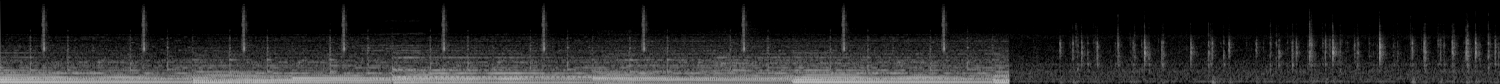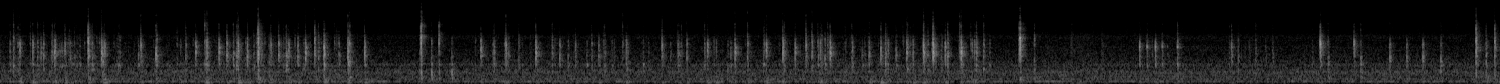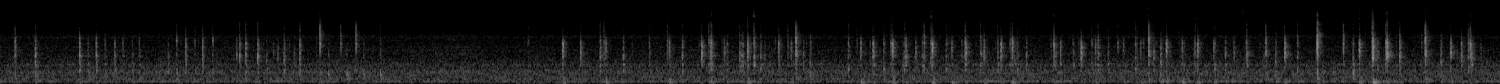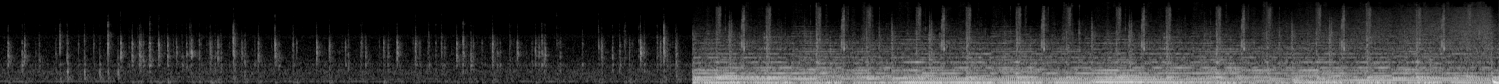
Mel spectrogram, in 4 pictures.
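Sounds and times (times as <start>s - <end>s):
keyboard typing clicks: 10.6s - 25.4s, 26.4s - 33.7s, 35.6s - 58.8s.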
